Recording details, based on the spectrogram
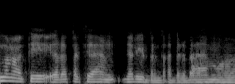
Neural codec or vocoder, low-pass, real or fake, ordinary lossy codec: codec, 16 kHz, 2 kbps, FreqCodec, smaller model; 7.2 kHz; fake; AAC, 32 kbps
